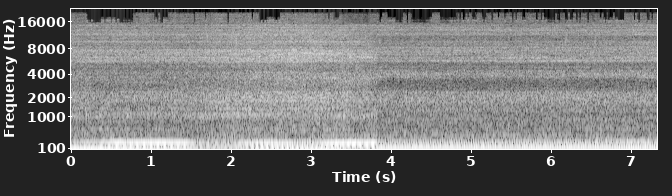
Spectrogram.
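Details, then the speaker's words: Original 1962 Jaguar E-Type 3.8 straight-six, freshly built engine with new stainless exhaust, after oil priming: smooth, even idle settling slightly lower, no misfire or tapping; healthy. "got the idle nice and smooth [Music] uh all right i'm really happy with the running condition of that engine really impressive build by the engine builder and it runs super smooth down the low rpm"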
